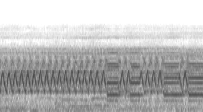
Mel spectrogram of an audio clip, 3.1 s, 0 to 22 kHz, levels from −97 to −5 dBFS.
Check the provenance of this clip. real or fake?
fake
